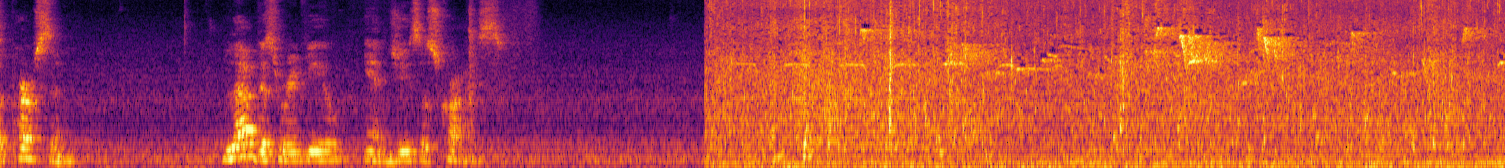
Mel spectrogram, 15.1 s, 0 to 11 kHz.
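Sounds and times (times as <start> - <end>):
running water splashing: 7.1 - 15.0.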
